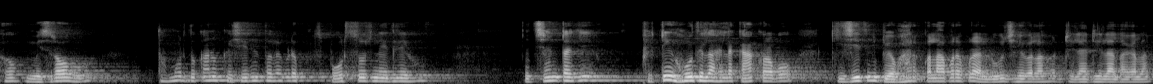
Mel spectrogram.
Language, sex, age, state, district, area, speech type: Odia, male, 45-60, Odisha, Boudh, rural, spontaneous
